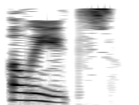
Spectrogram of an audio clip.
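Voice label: "elites", British English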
